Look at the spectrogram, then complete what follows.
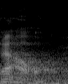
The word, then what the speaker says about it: Dao: and being to everything else is called the DAO today's scholars spell it Dao traditionally who's about ta o as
